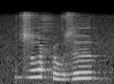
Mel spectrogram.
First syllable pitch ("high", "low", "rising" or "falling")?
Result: high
